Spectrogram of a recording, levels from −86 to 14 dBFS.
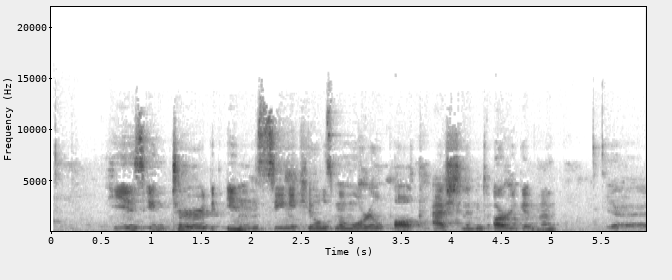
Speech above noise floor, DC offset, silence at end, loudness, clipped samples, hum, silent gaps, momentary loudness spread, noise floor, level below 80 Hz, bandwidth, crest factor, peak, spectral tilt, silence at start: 28 dB; under 0.1%; 0 s; -19 LUFS; under 0.1%; none; none; 11 LU; -48 dBFS; -64 dBFS; 14.5 kHz; 18 dB; -2 dBFS; -1.5 dB/octave; 0.05 s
